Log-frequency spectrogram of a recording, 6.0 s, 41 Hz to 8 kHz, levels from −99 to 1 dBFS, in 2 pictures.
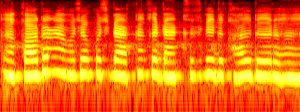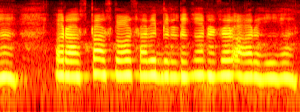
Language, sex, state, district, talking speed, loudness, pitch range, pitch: Hindi, female, Chandigarh, Chandigarh, 220 wpm, -16 LUFS, 220-235 Hz, 230 Hz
